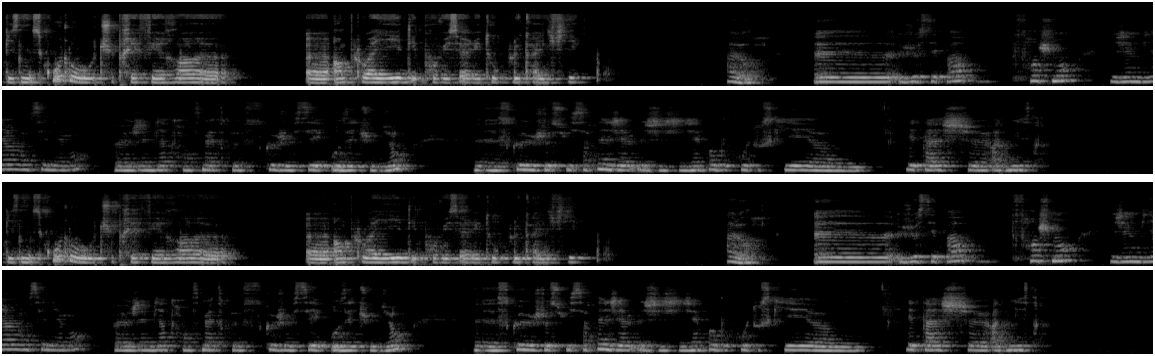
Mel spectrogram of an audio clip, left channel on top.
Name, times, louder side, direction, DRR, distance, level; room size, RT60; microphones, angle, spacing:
voice 1, 0.0-2.3 3.0-5.8, left 1 dB, 50° left, 1 dB, 2.2 m, -27 dB
voice 2, 7.2-7.6 8.1-10.8 11.1-12.3 12.6-15.6 16.2-21.9, equal, 85° right, -1 dB, 7.4 m, -33 dB
19.0 x 13.5 x 2.6 m, 0.38 s
head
